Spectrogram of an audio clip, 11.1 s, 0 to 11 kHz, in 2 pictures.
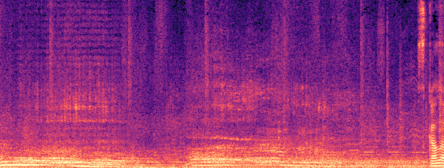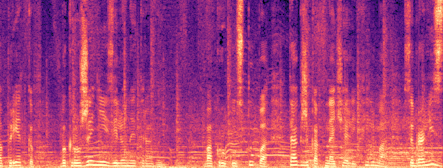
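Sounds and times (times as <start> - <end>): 
lion and lionesses roaring in an animated film: 0.0 - 5.2
speech: 5.4 - 11.0.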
